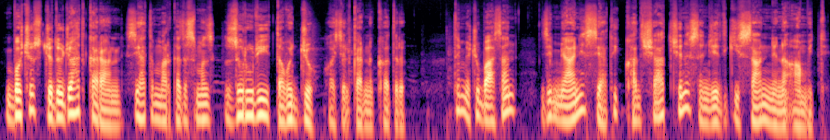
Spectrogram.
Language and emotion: Kashmiri, sad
